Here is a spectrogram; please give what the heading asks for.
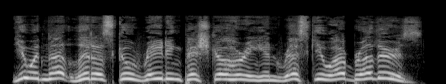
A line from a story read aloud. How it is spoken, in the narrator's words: A gaunt old chief shouted accusingly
